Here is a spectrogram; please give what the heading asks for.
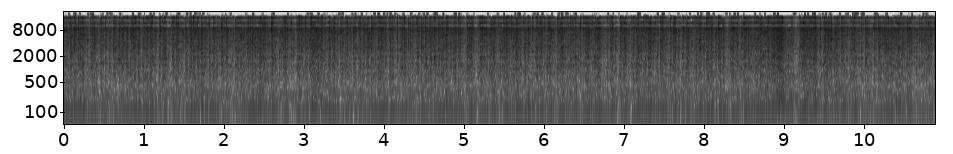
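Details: Blown V8 on first fire-up after rebuild, at night: deep, steady burble with even lumpy rhythm and one small blip; idles smoothly, no leaks, assembly lube melting off the hot head.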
